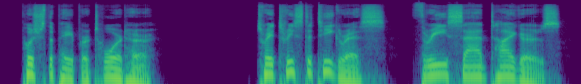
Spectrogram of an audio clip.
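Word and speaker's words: tres tristes tigres: Trrista Tigris. Three sad tigers. The Rs are the tricky part.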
